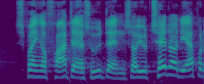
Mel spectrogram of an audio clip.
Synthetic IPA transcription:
sb̥ʁeŋɐfʁɑ̈d̥æɐsuð̞ˠd̥æn̰l̩səɒ̽jo̝t͡sʰedɐːd̥iæɐpʰɒ̽

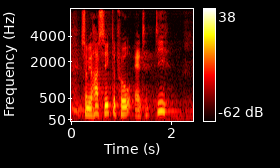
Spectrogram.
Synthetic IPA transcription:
sɒ̽mjo̝ɦɑ̈se̝ɡ̥̚d̥ɐpʰɒ̽ʔæd̥d̥i

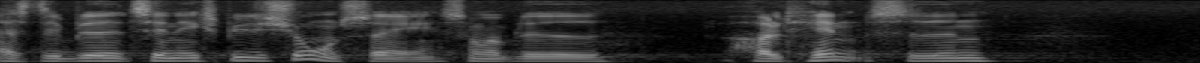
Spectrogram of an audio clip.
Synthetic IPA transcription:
ʔælsəd̥e̝b̥le̝ð̩ˠt͡sʰe̝eneɡsb̥e̝d̥iɕo̝̰ːnsɛ̰ɪsɒ̽mʋɑ̈b̥le̝ːð̞̩ˠ | hɒ̽l̰d̥hen̰siːð̞ˠn̩

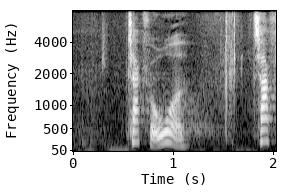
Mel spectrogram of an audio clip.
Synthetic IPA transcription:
t͡sʰɑ̈ɡ̥fɒ̽o̝̰ːɐð̩ˠ | t͡sʰɑ̈ɡ̥f

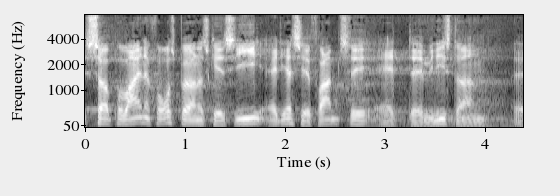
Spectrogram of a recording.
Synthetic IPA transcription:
sɒ̽pʰɒ̽ʋɑ̈ɪ̰nəæfɒːsb̥ɶɐnəsɡ̥æjɑ̈ɪsiːæd̥jɑ̈ɪse̝ɐ̰fʁam̰t͡sʰe̝læd̥minisd̥ɐn

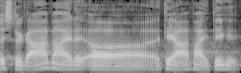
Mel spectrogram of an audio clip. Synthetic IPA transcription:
sd̥øɡ̥əɑ̈ːb̥ɑ̈ɪ̰ɾ̥əʔɒd̥e̝ɑ̈ːb̥ɑ̈ɪd̥əd̥e

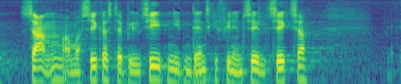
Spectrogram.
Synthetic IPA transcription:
sɑ̈m̰n̩ɒ̽mæse̝ɡ̥ʁɐsd̥æb̥ilit͡sʰe̝̰ːd̥n̩id̥end̥ænsɡ̥əfinænɕiel̰əseɡ̥̚t͡sʰɒ

